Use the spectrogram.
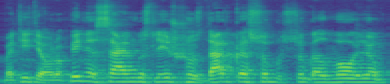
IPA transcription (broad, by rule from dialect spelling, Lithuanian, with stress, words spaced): mɐˈtʲiːt ɛʊroːˈpʲɪnʲeːs ˈsɑːjʊŋɡoːs lʲeːʃoːs ˈdɐr ˈkɐs sʊ sʊɡɐlˠˈʋoːjʊ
